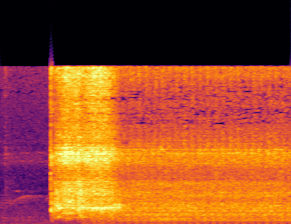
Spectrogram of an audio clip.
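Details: Bajaj Pulsar motorcycle after replacing the weak, noisy starter dynamo and adding a ground cable: a quick crank, the engine catches within half a second and settles into a steady, even idle. It now starts cleanly.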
